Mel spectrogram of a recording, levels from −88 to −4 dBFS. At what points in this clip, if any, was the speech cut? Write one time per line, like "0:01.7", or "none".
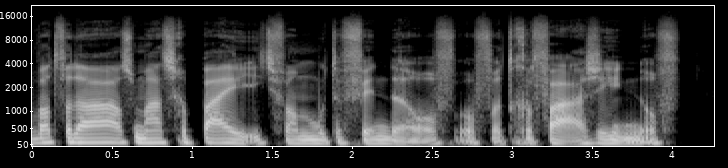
none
